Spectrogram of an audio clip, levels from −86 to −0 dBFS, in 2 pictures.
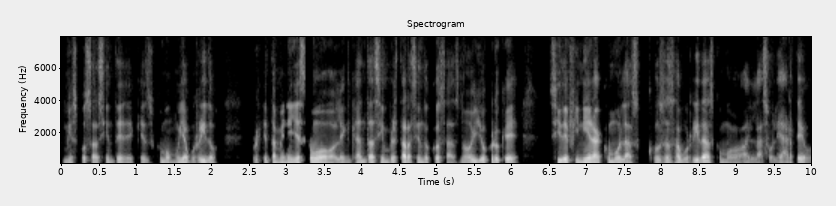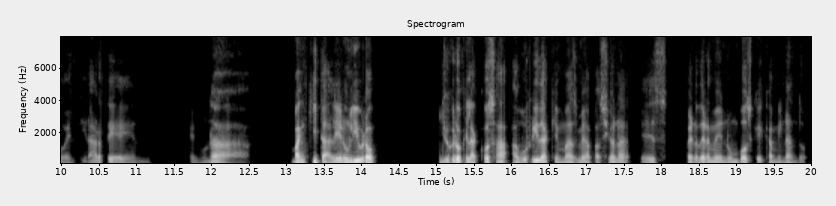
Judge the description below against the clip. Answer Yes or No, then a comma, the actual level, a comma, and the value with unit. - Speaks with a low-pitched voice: Yes, very low, 95 Hz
